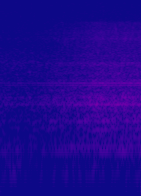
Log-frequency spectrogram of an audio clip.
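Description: Near silence for about half a second, then a faint steady hiss of room and microphone noise comes up, with a faint steady hum under it.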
